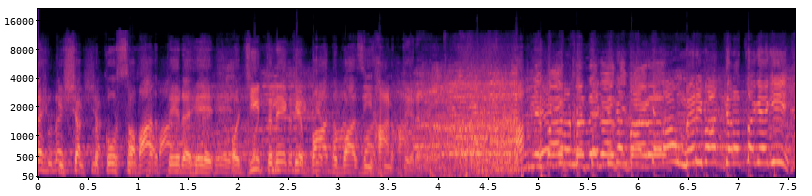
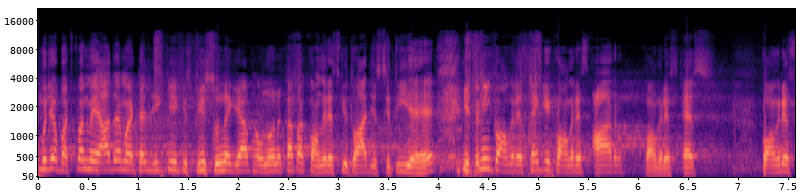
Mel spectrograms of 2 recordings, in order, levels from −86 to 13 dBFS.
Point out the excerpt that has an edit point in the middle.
first; 1 cut; at 4.9 s

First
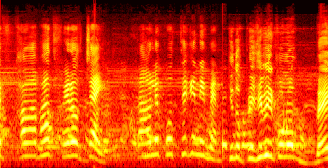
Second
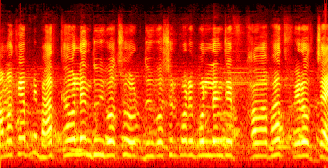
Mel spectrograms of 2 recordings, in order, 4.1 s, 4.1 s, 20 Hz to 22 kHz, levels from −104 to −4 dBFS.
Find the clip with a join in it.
first; 1 cut; at 2.7 s

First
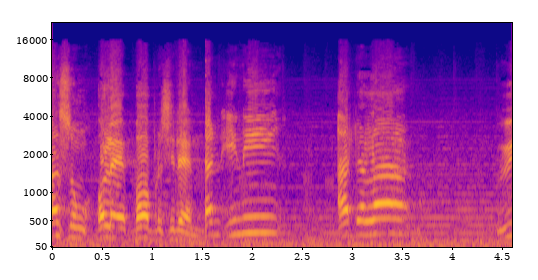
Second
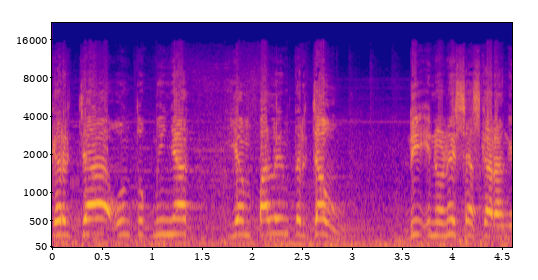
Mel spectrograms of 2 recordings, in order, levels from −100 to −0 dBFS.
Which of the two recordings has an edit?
first; 1 cut; at 1.5 s

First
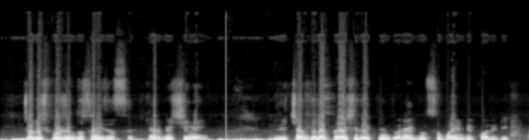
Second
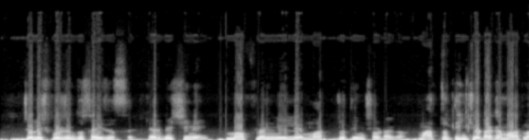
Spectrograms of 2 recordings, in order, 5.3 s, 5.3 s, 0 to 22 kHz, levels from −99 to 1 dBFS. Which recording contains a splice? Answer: second; 1 cut; at 2.1 s

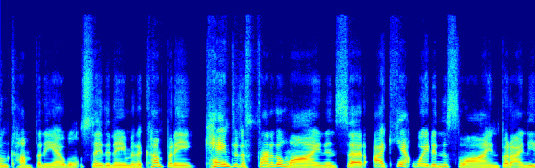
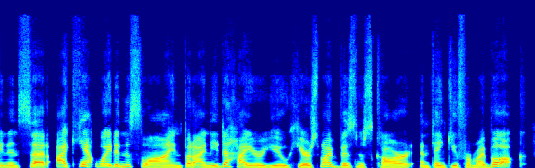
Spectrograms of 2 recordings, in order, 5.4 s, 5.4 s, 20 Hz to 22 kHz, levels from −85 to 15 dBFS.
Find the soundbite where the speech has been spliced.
first; 1 cut; at 2.0 s

